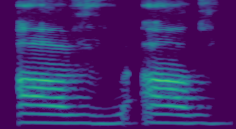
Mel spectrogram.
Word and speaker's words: of: Of, aqui fica um som de V.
